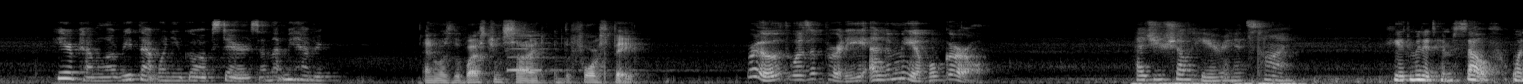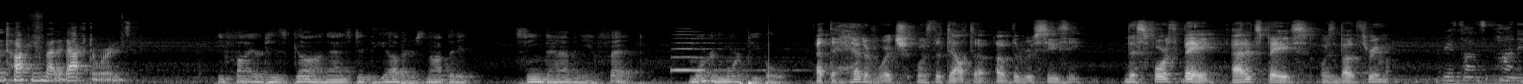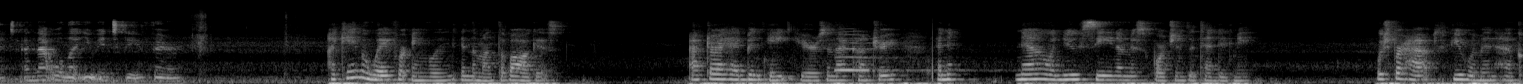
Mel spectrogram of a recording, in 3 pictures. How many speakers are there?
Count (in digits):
6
